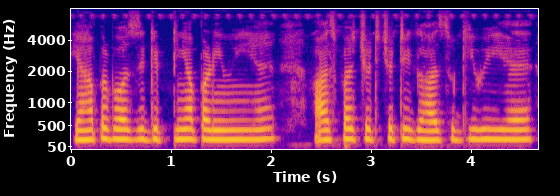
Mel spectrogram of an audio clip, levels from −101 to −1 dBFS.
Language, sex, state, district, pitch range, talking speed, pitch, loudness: Hindi, female, Uttar Pradesh, Lalitpur, 205-220 Hz, 190 wpm, 215 Hz, -16 LUFS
